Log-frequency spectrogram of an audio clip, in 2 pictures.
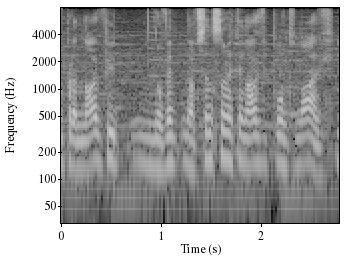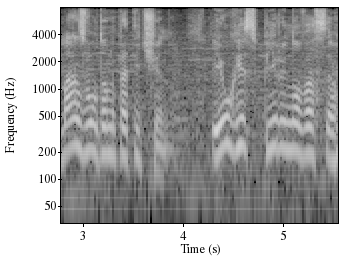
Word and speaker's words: Ticino: Porque titino, se tu não sabe, se escreve T i c i n o. Só que não se lê ticino, se fala titino, porque em italiano aquele c tem som de ti. Então é titino.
